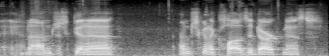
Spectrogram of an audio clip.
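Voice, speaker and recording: A man's voice: on the low side, level tone, normal speed, creaky, a little hiss or hum. A man playing a tabletop role-playing game, dropping joking, teasing asides. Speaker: player. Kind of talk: casual tabletop game chat.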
